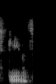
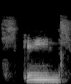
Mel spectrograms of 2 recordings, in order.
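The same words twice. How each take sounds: First: The vowel is an 'ee' sound, rhyming with peens. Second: The vowel is an 'ay' sound, rhyming with pains. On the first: The speaker calls it right. "It is skeins like peens" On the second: The speaker calls it wrong. "Not skeins like pains"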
